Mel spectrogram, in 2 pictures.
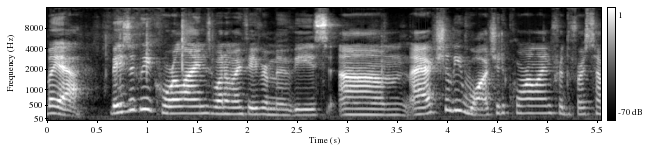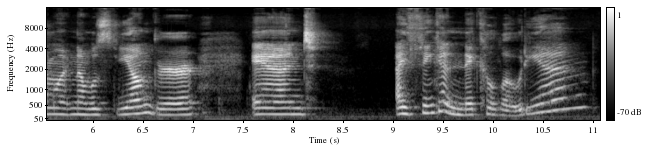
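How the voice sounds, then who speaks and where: Animated and bright, a woman speaks with a sharp tone at a medium pitch. She keeps a moderate pace and ordinary pitch variation. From Brazil. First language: Portuguese. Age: 20s. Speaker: podcast host, film student. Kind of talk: casual chat.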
